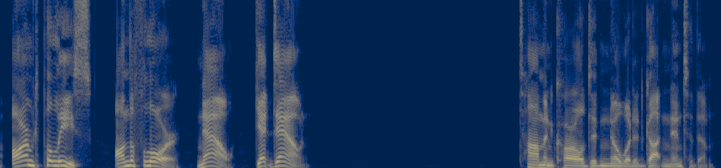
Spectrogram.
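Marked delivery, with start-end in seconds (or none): 0.1-3.1 barked police commands, much higher; yelling. Acted. Armed police bursting in on the boys, yelling. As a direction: storm the room shouting orders. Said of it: "They were yelling".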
